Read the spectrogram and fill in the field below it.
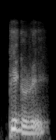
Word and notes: piggery: Indian

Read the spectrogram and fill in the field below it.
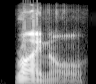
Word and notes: rhinal: British English

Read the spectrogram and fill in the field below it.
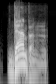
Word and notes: dampen: British English

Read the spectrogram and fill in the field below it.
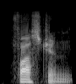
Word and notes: fustian: American English

